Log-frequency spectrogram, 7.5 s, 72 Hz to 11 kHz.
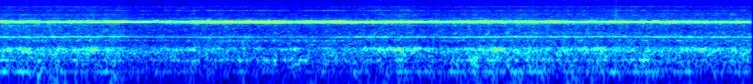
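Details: Peugeot 408 at idle with a steady high-pitched squeal that does not follow engine speed. It resembles a pulley bearing but was traced to the valve cover: a PCV valve squeal.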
